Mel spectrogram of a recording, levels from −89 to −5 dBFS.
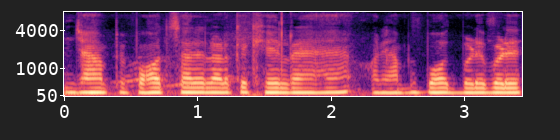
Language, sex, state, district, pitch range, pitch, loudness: Hindi, male, Bihar, Saran, 160-165 Hz, 160 Hz, -14 LUFS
